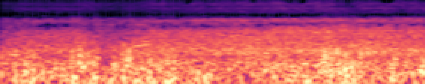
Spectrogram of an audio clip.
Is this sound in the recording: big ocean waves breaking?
yes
